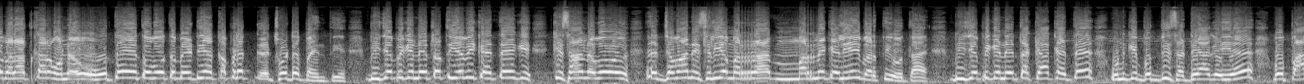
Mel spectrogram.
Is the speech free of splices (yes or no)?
yes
